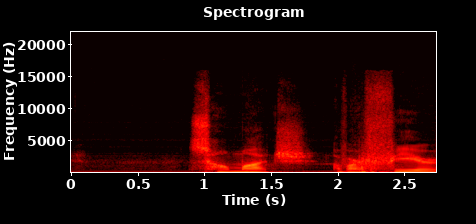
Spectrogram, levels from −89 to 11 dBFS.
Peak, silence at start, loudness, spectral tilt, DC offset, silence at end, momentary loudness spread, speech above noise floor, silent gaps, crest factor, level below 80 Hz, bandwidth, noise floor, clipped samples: -22 dBFS; 0.05 s; -41 LUFS; -3.5 dB/octave; under 0.1%; 0 s; 8 LU; 28 dB; none; 22 dB; -70 dBFS; 17 kHz; -69 dBFS; under 0.1%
